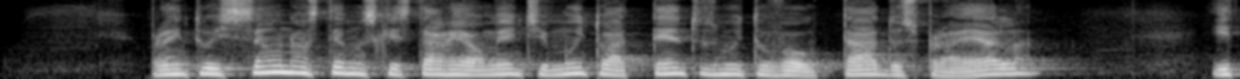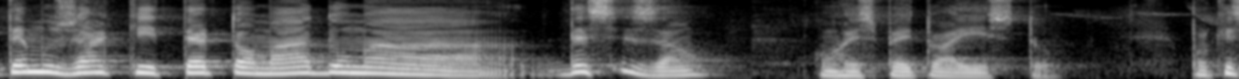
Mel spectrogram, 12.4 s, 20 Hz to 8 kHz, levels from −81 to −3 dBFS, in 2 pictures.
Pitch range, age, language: 115-170 Hz, 60-79, Portuguese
